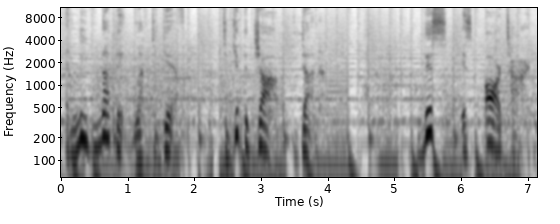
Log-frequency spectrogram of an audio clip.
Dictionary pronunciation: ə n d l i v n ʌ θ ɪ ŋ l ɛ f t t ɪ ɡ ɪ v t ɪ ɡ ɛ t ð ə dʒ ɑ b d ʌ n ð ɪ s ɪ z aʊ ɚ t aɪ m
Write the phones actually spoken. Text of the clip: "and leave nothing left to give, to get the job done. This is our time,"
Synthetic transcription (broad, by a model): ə n l i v n ʌ θ ɪ ŋ l ɛ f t t ɪ ɡ ɪ v t ɪ ɡ ɛ t ð ə dʒ ɑ b d ʌ n ð ɪ s ɪ z aʊ ɚ t aɪ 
